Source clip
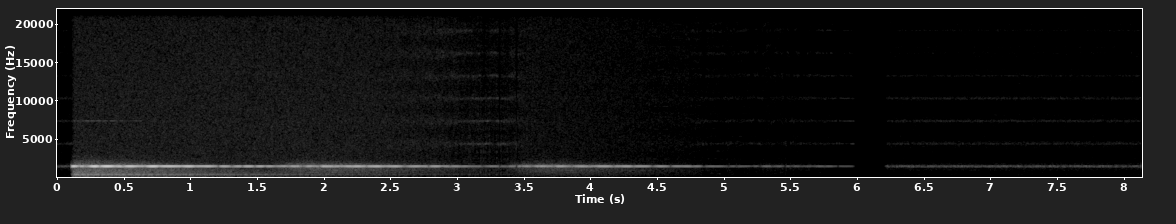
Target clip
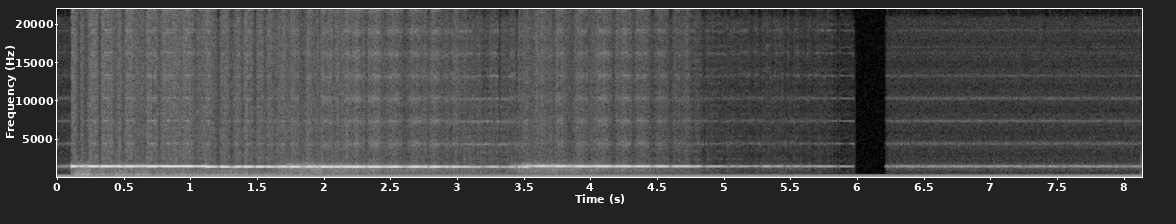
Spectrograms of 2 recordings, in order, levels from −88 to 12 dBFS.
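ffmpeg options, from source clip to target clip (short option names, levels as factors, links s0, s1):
-filter_complex "[0:a]lowshelf=f=260:g=4,acompressor=threshold=0.0112:ratio=3,acrusher=bits=5:mode=log:mix=0:aa=0.000001,asettb=1/sr,asplit=3[s0][s1][s2];[s0]atrim=end=1.124[s3];[s1]atrim=start=1.12:end=3.54,asetpts=PTS-STARTPTS,afade=t=in:d=0.004:c=qsin,afade=t=out:st=2.416:d=0.004:c=qsin,afreqshift=-50[s4];[s2]atrim=start=3.536[s5];[s3][s4]acrossfade=d=0.004:c1=hsin:c2=qsin[s6];[s6][s5]acrossfade=d=0.004:c1=qsin:c2=hsin,aeval=exprs='val(0)+0.00224*(sin(2*PI*60*n/s)+sin(2*PI*2*60*n/s)/2+sin(2*PI*3*60*n/s)/3+sin(2*PI*4*60*n/s)/4+sin(2*PI*5*60*n/s)/5)':c=same,alimiter=level_in=31.6:limit=0.891:release=50:level=0:latency=1,volume=0.891"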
